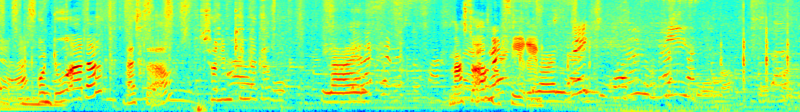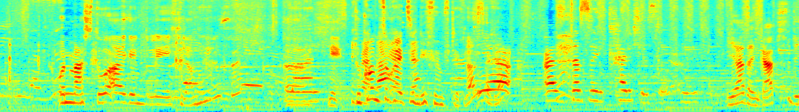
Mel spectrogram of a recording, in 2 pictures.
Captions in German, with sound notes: Und du Ada, warst du auch schon im Kindergarten? Nein. Machst du auch noch Ferien? (Heiteres Stimmengewirr) Machst du eigentlich Lernhilfe? Nein. - Nee. Du kommst doch jetzt in die fünfte Klasse. - Ja. Deswegen kann ich es noch nicht.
